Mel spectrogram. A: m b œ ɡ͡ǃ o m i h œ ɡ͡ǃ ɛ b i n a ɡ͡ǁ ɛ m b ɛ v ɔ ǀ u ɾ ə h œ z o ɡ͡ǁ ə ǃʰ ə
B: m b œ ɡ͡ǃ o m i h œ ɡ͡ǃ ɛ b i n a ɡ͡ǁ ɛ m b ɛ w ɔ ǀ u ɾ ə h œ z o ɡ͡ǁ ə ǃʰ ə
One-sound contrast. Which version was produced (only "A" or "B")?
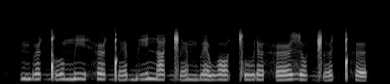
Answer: B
